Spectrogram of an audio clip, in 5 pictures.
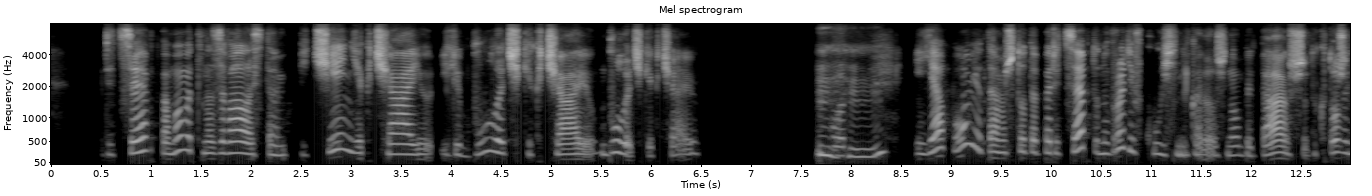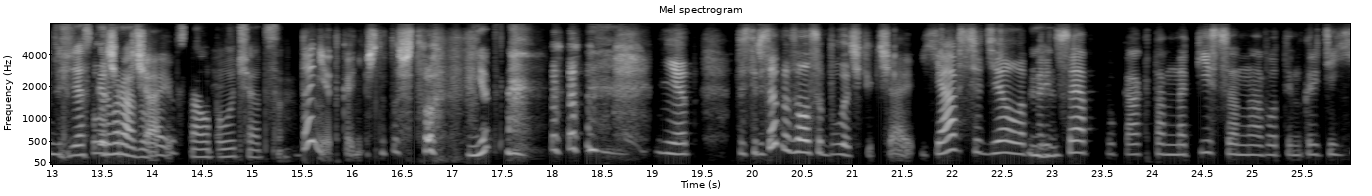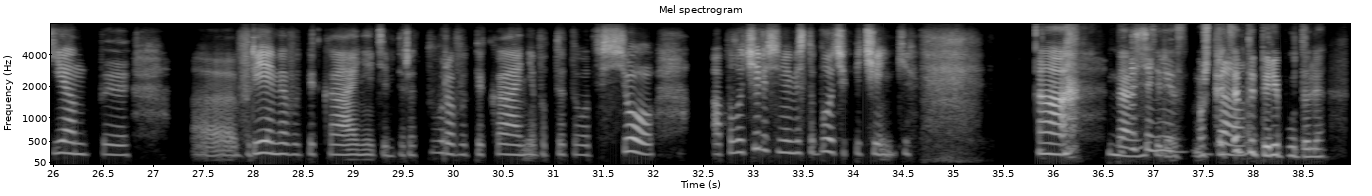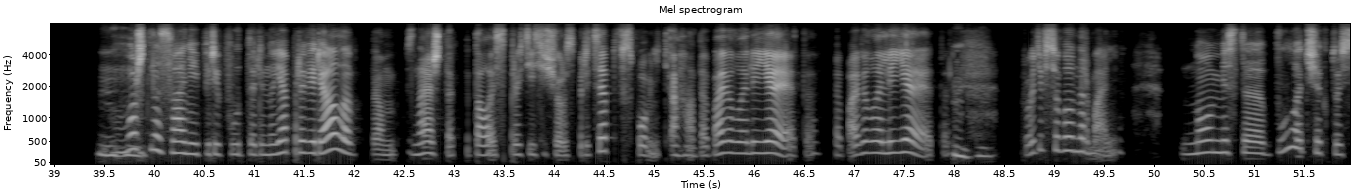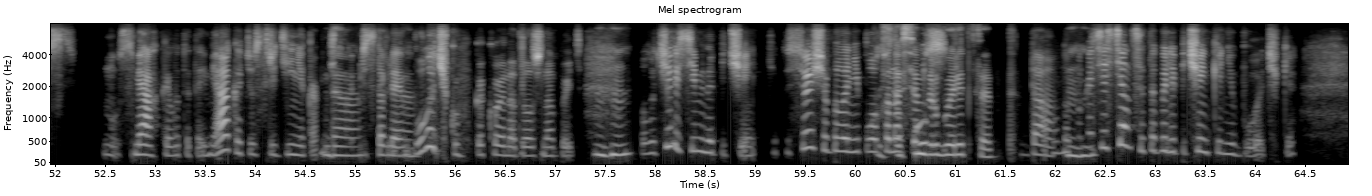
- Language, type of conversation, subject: Russian, podcast, Как бюджетно снова начать заниматься забытым увлечением?
- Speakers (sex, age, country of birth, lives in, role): female, 35-39, Ukraine, United States, guest; female, 40-44, Russia, Mexico, host
- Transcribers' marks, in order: laughing while speaking: "ты что?"; laugh; chuckle; chuckle; chuckle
